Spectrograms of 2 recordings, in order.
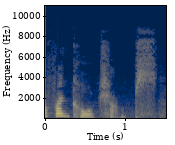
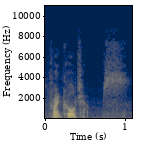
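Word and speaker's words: Francorchamps: no Spotify call Champs Frank call Champs is that how you pronounce it yes Spa friend chord Champs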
